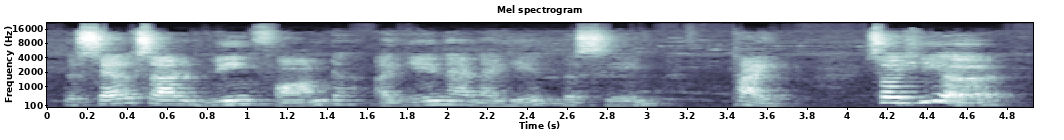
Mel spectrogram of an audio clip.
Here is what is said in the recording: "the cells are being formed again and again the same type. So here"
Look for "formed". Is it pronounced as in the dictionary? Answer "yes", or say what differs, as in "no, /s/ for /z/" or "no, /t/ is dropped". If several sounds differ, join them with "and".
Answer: yes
